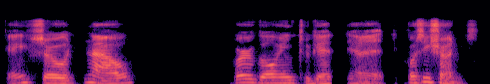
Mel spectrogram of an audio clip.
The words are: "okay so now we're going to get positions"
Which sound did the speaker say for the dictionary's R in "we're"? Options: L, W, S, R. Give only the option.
R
